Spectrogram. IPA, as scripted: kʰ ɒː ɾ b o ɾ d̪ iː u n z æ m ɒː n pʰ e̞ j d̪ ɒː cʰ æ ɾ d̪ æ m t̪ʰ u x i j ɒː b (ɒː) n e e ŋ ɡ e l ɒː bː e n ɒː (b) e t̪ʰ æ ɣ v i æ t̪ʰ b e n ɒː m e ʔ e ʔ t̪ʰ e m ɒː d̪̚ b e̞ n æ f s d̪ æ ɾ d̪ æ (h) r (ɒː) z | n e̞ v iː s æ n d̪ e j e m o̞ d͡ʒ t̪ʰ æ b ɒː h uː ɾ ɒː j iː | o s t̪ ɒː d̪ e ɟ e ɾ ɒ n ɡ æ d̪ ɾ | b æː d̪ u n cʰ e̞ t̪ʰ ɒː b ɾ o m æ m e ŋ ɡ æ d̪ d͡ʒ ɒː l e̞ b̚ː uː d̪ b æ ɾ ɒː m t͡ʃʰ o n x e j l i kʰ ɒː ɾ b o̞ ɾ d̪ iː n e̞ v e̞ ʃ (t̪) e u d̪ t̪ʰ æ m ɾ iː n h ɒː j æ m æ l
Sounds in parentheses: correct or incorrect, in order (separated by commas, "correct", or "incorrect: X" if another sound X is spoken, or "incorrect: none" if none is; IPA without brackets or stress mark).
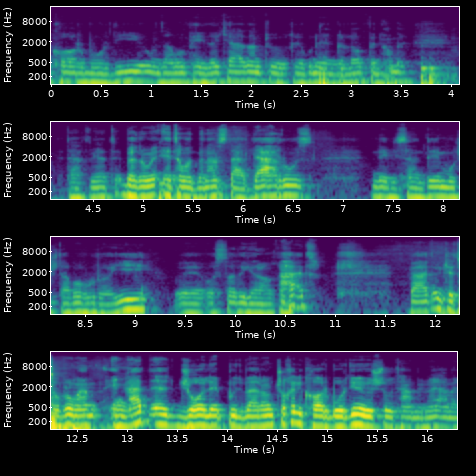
incorrect: uː, incorrect: m, correct, incorrect: uː, correct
